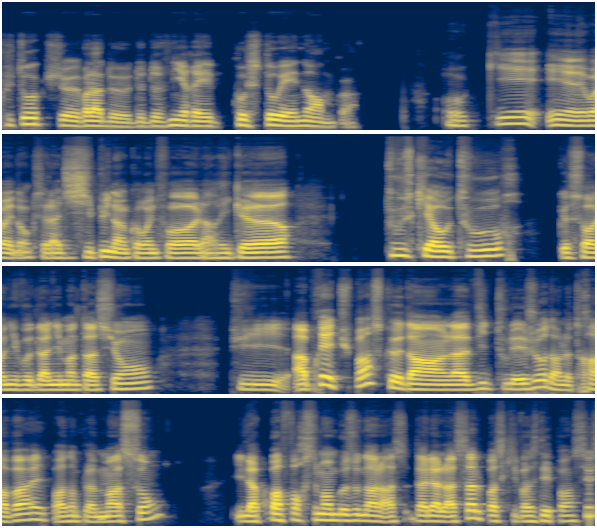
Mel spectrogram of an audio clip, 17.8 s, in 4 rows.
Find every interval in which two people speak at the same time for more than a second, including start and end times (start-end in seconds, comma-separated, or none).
none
